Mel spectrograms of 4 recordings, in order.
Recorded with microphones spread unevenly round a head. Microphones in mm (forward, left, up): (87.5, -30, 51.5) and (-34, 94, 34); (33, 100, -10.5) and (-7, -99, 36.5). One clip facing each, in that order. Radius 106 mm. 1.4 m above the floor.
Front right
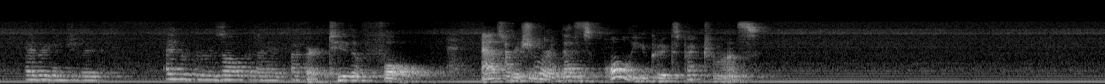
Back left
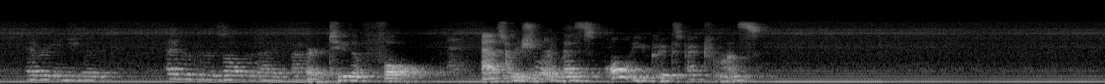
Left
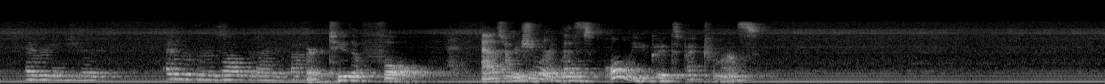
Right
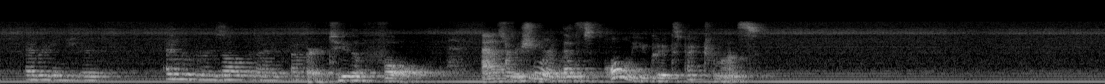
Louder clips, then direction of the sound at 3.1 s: Front right 1 dB, left 2 dB; 30° left.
